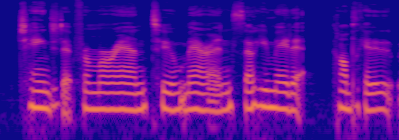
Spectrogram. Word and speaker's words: Maran: And you say it Marin like Sharon or Karen. But anyways, um I don't mind if you spell say it wrong. I had some people say Moran.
